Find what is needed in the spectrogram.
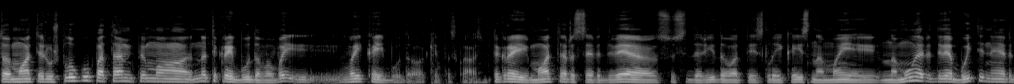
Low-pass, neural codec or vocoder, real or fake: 14.4 kHz; none; real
